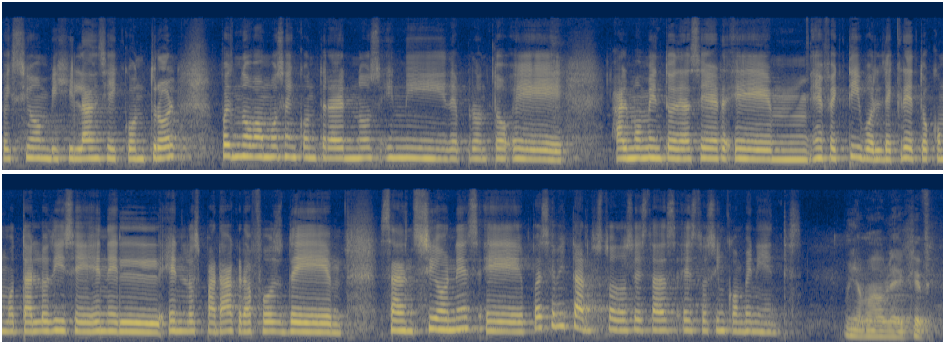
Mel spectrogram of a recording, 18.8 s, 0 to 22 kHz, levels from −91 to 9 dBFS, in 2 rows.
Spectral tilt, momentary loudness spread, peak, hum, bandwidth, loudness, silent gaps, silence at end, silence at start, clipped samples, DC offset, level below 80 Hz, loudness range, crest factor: -5.5 dB/octave; 8 LU; -2 dBFS; none; 15 kHz; -18 LUFS; none; 0 s; 0 s; under 0.1%; under 0.1%; -58 dBFS; 3 LU; 16 dB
